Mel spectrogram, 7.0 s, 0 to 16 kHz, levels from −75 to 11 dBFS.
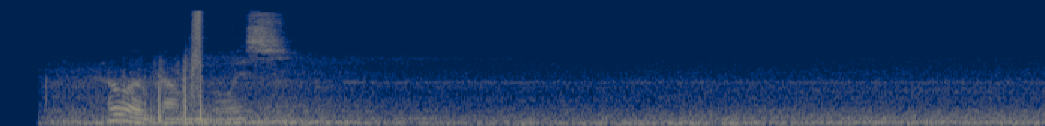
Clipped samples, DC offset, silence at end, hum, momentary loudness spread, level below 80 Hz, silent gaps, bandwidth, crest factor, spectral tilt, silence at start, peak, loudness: under 0.1%; under 0.1%; 0 s; none; 15 LU; -46 dBFS; none; 11.5 kHz; 26 dB; -5 dB/octave; 0.25 s; -6 dBFS; -33 LUFS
